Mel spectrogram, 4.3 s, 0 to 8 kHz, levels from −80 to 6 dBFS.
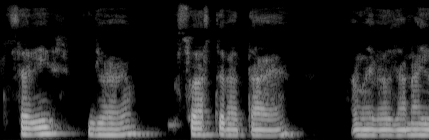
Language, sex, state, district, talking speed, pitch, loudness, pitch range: Hindi, male, Uttar Pradesh, Jalaun, 140 wpm, 125 Hz, -26 LUFS, 115-140 Hz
